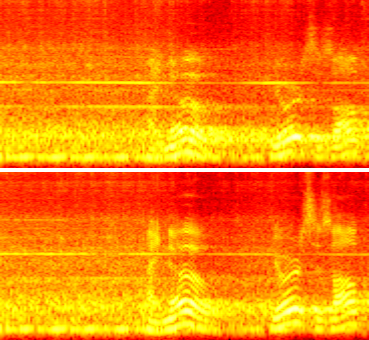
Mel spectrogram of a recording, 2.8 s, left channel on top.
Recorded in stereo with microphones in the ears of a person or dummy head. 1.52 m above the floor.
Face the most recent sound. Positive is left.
turn(degrees=-70)  # may be behind; listen again after turning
